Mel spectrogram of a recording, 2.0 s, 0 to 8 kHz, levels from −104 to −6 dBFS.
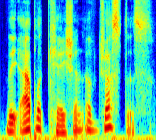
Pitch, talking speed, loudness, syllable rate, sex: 135 Hz, 125 wpm, -19 LUFS, 5.0 syllables/s, male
